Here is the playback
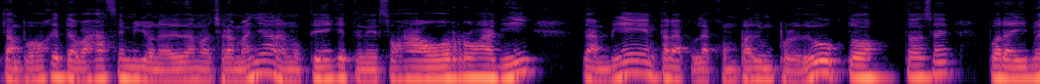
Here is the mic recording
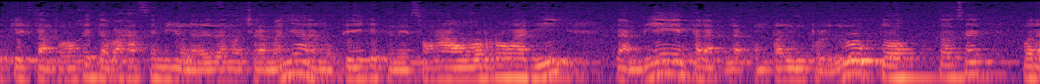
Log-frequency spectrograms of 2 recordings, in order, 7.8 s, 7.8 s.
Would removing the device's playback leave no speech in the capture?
Yes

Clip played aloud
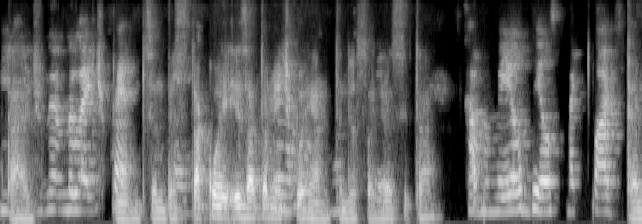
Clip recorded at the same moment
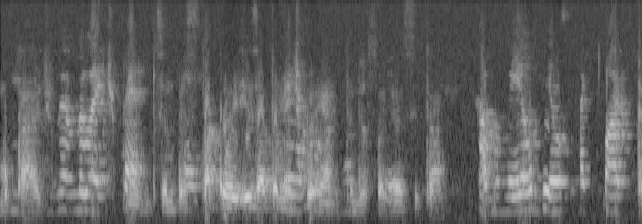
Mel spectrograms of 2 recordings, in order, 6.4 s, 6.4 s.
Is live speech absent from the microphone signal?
Yes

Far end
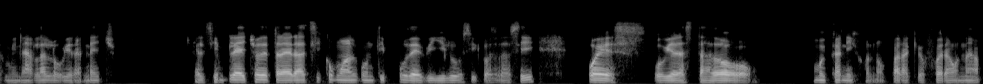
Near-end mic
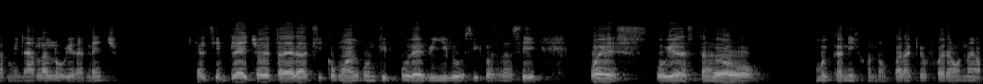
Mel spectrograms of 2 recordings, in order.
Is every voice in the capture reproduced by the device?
Yes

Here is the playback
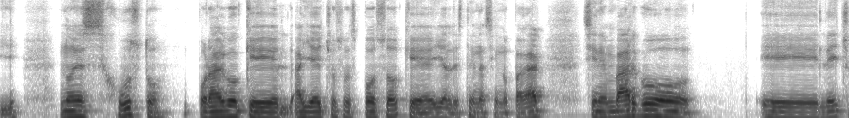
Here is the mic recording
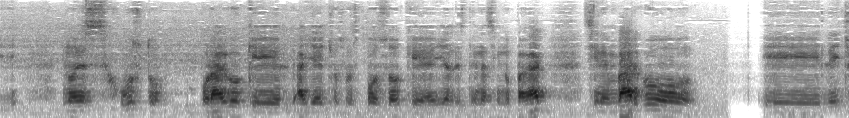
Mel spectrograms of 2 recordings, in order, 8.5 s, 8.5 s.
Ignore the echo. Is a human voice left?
No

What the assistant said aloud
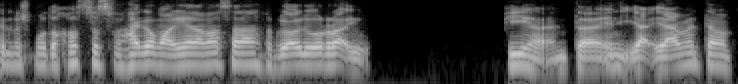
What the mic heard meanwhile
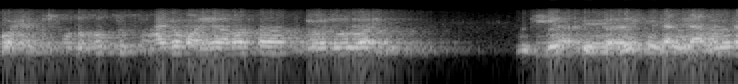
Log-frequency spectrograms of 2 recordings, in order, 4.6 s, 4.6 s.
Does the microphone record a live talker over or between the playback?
Yes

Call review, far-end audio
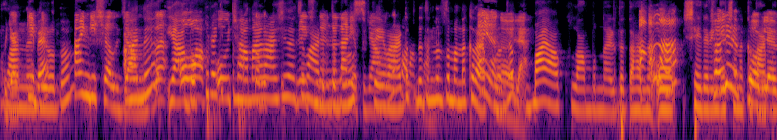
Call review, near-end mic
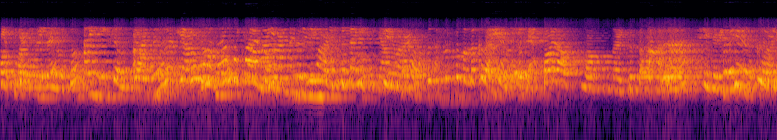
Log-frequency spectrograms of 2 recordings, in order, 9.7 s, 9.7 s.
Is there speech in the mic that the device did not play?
Yes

